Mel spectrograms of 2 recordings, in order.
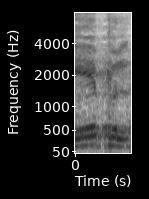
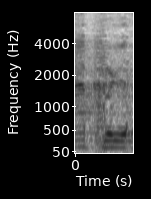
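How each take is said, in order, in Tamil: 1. இந்த வார்த்தை 'ay' உயிர் ஒலியில் ஆரம்பிக்குது. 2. இந்த வார்த்தை 'aa' உயிர் ஒலியில் ஆரம்பிக்குது. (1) "சில ஊர்ல போறச்சு ஏப்பிள், அது என்னன்னா ஏன்னு தானே படிச்சு கொடுத்துருக்கீங்க" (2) "ஆப்பிள் ஆன்னு சொல்றான்"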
